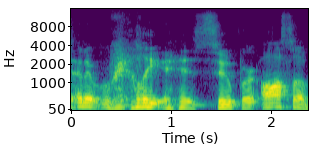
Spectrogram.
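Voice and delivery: chuckling, laughing through the words. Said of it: "if you don't know why I'm laughing".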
